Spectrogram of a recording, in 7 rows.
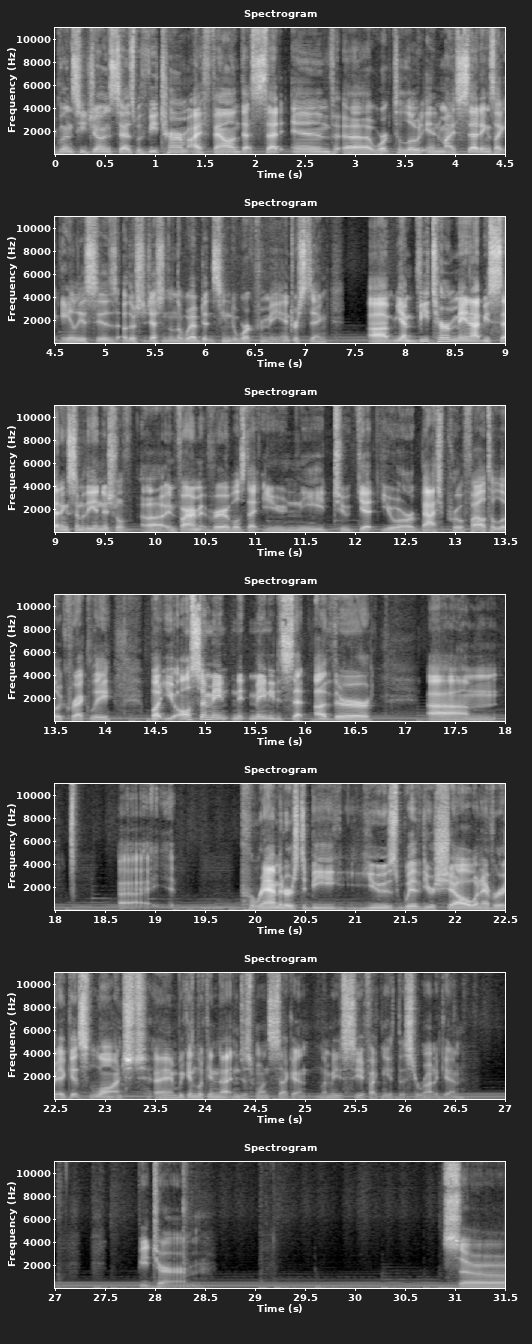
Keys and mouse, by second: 10.6-11.4 typing, 13.3-19.7 typing, 22.2-22.9 typing, 25.1-25.8 typing, 27.5-30.5 typing, 28.4 Return.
